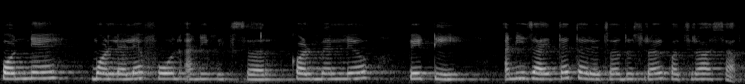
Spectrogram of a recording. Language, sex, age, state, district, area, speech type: Goan Konkani, female, 18-30, Goa, Murmgao, rural, spontaneous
